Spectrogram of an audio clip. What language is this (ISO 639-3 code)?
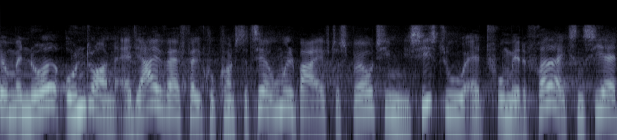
dan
